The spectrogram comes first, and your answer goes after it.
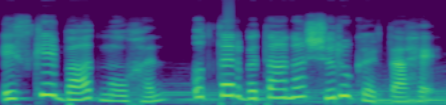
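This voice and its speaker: A woman narrating a cartoon moral story in an expressive storytelling manner. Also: high-pitched, measured pace, muffled recording.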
